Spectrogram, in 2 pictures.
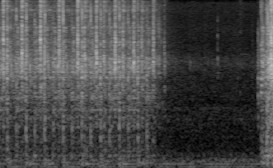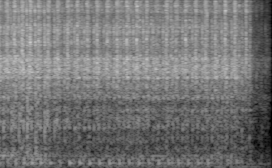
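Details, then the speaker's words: Sewing machine sewn on the night before and not yet oiled, running slowly on coyote nylon: a rapid dry, crunchy rattling clatter about three per second. Dry, unlubricated mechanism. "But I haven't oiled it. It's a little dry right now. It's kind of crunchy. You can kind of hear it."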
